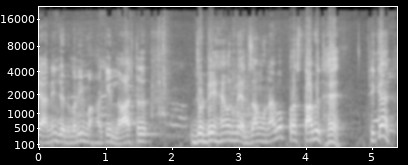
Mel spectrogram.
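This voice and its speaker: Male coaching-channel teacher, slightly high voice, instructive informal explainer delivery with repeated key points. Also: a little mellow. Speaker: exam-preparation teacher and channel host. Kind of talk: informal explainer lesson for exam candidates.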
